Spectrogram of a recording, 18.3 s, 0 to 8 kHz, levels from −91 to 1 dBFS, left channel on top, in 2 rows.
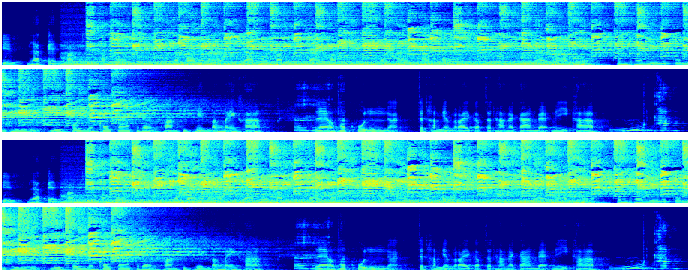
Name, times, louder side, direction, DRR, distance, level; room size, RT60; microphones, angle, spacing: voice 1, 0.0-1.8 2.3-6.2 6.9-7.6 8.2-13.1 13.3-14.4 14.7-17.1, left 2 dB, 15° left, 6 dB, 1.7 m, -49 dB
sound 1, 0.8-7.8, equal, ahead, 5.9 m, -42 dB
sound 2, 1.1-11.8, right 6 dB, 50° right, 1.2 m, -32 dB
voice 2, 6.7-7.1 10.4-10.5 13.0-13.5 17.3-18.0, right 1 dB, 35° right, 2 dB, 3.5 m, -52 dB
24.5 x 22.0 x 6.7 m, 0.63 s
head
